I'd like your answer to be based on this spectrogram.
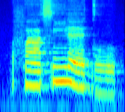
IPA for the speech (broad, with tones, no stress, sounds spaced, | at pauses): f ã˧ s ĩ˦ ɾ ɛ˧ ɡ o˨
